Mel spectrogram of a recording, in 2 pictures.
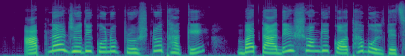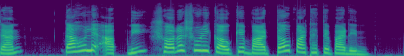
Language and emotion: Bengali, neutral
